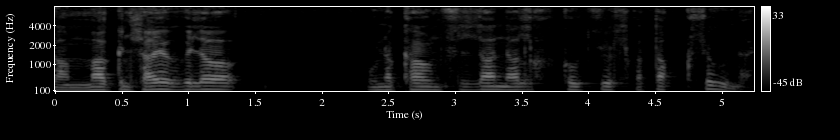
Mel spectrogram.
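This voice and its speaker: A man's fairly low, dark, mellow voice at a very slow pace, on a very clean recording with a silent background. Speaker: community elder. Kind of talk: oral history interview.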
